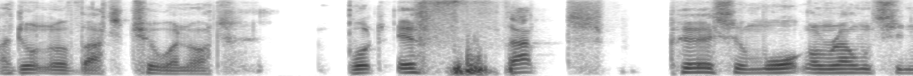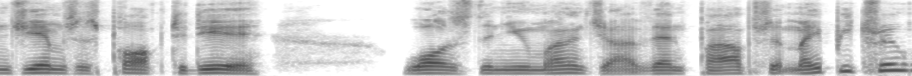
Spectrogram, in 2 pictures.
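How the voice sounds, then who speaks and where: Here a man talks with a Geordie accent at a medium pitch. The recording is dry and close, with no echo. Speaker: local Newcastle guest. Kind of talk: casual chat.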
